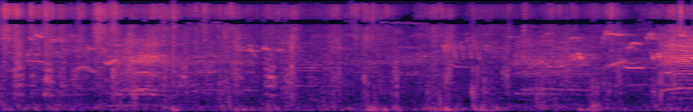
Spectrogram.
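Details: On a farm in County Kilkenny, Ireland, a mare whinnies as the horses are called and gallop to a fresh field, a wavering neigh falling in pitch over heavy low rumbling from wind and hoofbeats.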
